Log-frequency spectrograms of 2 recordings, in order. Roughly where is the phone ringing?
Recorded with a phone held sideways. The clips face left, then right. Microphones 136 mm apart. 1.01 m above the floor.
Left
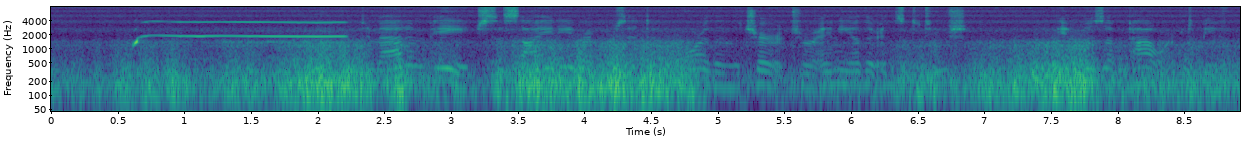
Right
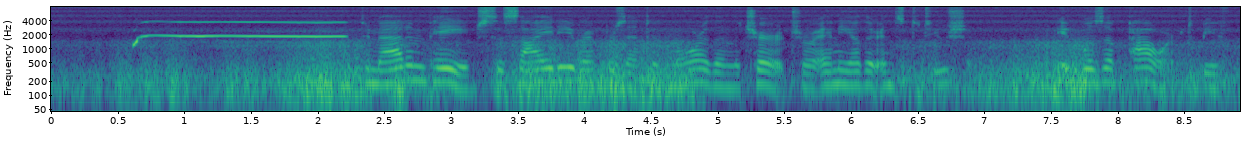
I don't hear a phone ringing.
